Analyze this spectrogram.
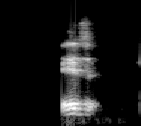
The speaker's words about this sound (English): I'm laughing and I'm coughing and shit, but this is me, y'all. I'm sorry. This is me keeping myself from having, like, a real nervous breakdown.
